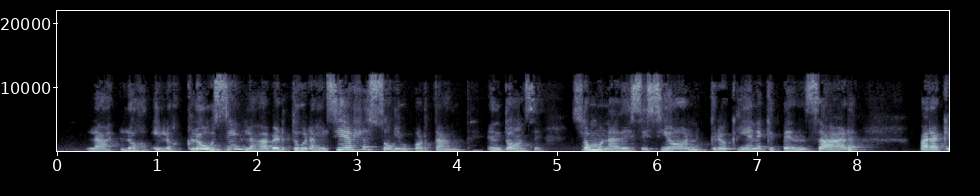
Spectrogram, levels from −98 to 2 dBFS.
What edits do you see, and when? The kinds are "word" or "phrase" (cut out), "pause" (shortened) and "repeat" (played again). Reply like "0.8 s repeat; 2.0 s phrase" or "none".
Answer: 0.9 s word; 2.7 s word; 3.4 s word; 5.2 s word; 6.8 s word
